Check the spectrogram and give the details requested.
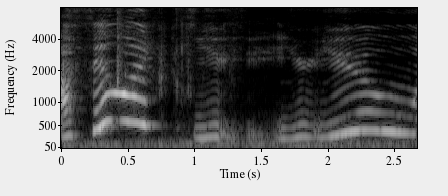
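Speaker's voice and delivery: stammer repeating you, drawn out. Speaker searches for words while telling the listener something, stuttering. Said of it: "I'm stuttering".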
